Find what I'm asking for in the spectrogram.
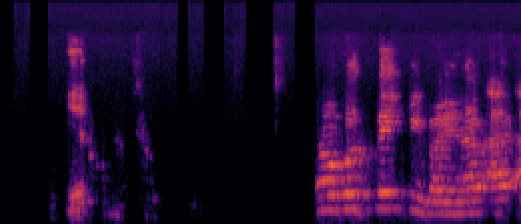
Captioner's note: Ryan muffled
